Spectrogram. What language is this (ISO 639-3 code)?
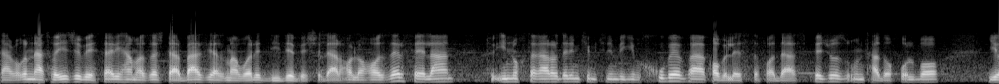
fas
